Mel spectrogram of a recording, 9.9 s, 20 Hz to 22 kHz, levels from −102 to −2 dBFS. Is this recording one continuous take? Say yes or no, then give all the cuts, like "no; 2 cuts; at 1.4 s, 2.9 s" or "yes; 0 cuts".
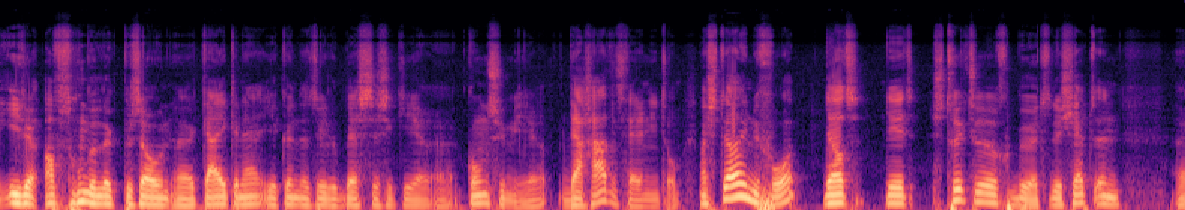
no; 3 cuts; at 4.6 s, 5.8 s, 6.8 s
